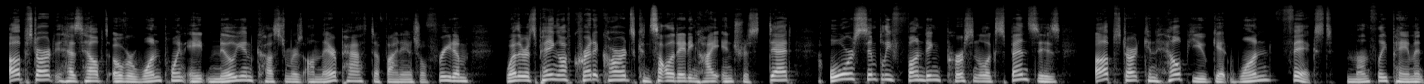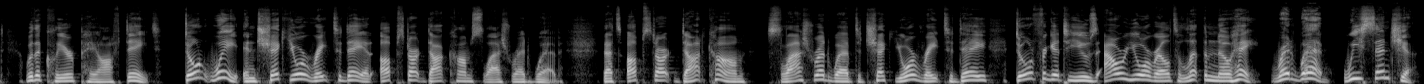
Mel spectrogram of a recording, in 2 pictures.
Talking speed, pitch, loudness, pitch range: 155 wpm, 160 Hz, -20 LUFS, 135-200 Hz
